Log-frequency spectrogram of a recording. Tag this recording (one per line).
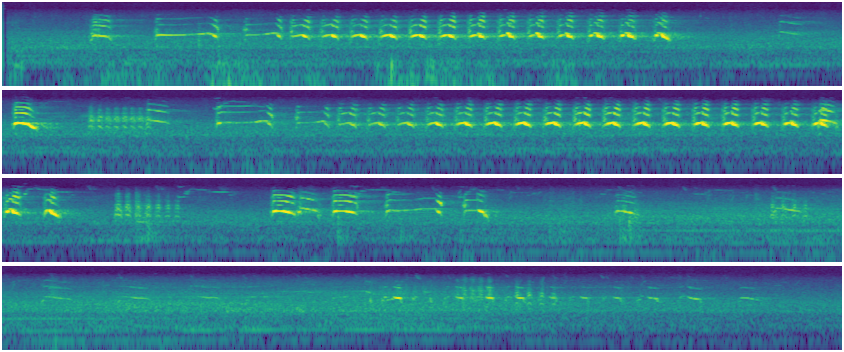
bird
gull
